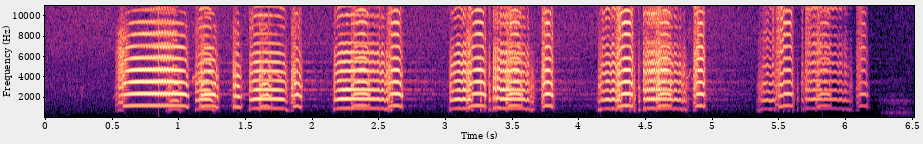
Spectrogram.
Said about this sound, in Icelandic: Grátrönur helga sér stórt svæði þegar það er verpa. Það eru styggar og erfilega hefur gengið að sjá til þeirra.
